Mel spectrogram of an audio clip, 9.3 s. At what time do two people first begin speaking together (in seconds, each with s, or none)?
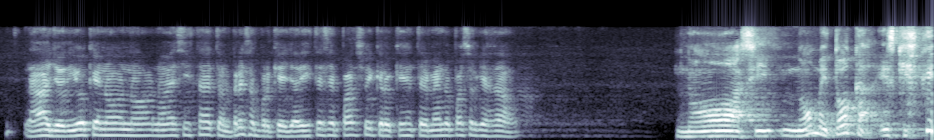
none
